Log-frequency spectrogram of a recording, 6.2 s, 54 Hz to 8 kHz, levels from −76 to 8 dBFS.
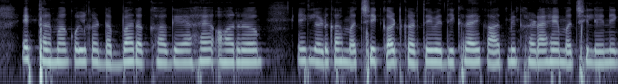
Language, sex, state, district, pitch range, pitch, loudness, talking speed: Hindi, female, Bihar, Araria, 195-210 Hz, 205 Hz, -20 LUFS, 220 wpm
